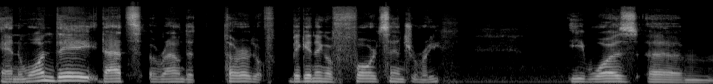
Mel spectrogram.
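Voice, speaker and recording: A man with a non-native accent speaks very slowly, his loudness swinging widely, in a dry, close sound with no echo. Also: medium pitch for a man, ordinary pitch variation. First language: not English. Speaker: caller on a Bible call-in show. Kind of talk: casual theological discussion. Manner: halting, with many repeated words.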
